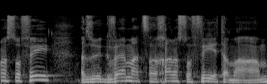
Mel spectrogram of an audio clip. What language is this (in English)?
Hebrew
